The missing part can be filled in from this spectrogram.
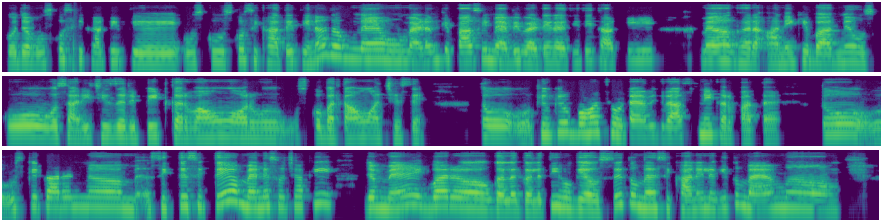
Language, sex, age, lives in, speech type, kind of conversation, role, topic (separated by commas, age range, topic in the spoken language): Hindi, female, 20-24, India, conversation, podcast, guest, समय के साथ संगीत में आपकी पसंद कैसे बदली है?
